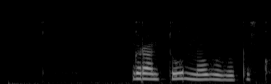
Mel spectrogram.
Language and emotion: Russian, neutral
